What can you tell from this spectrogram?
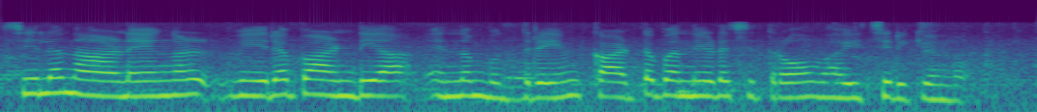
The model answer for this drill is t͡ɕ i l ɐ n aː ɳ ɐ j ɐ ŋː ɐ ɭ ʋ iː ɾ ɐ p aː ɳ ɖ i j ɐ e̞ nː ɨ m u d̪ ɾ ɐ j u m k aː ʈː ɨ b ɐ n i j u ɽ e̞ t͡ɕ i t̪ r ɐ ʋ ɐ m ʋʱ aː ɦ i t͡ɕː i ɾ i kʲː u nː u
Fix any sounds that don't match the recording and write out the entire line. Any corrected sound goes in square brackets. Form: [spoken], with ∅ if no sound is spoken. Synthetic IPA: t͡ɕ i l ɐ n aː ɳ ɐ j ɐ ŋː ɐ ɭ ʋ iː ɾ ɐ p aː ɳ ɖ i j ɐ e̞ nː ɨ m u d̪ ɾ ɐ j u m k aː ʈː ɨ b ɐ [nː] i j u ɽ e̞ t͡ɕ i t̪ r ɐ ʋ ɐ m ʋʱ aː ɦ i t͡ɕː i ɾ i kʲː u nː u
